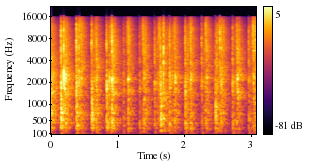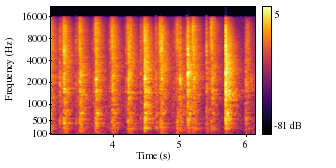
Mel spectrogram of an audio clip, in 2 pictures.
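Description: A deck of tarot cards being shuffled by hand: a fast, even run of card slaps about six a second, ending with one louder slap near the end.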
